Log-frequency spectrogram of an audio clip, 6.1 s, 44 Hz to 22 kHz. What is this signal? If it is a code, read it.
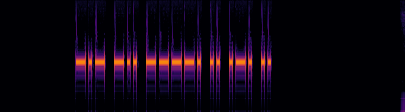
Morse code, heard as a keyed tone, about 25 wpm, 700 Hz. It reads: KD9IRI
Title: USA Call Signs - 6 Characters - 25wpm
